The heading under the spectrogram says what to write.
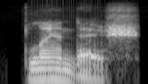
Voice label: "blandish", American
